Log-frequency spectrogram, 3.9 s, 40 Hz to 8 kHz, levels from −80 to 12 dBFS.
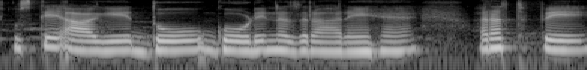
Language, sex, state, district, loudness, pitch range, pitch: Hindi, female, Punjab, Fazilka, -15 LUFS, 175-200 Hz, 185 Hz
